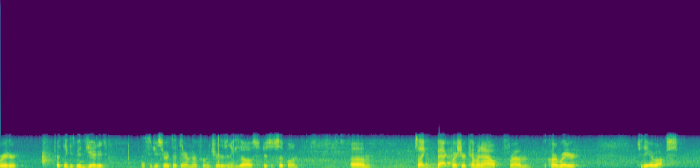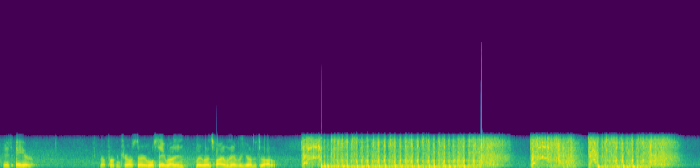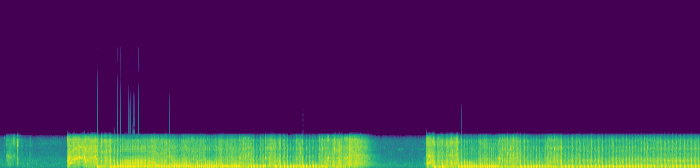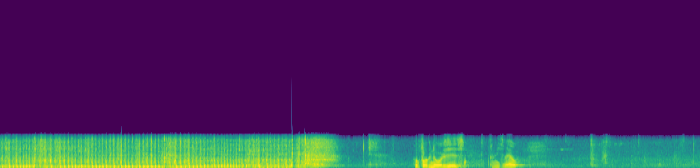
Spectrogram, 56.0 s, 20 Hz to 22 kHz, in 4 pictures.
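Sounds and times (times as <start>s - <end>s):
atv engine starting and stalling: 20.0s - 27.6s, 29.3s - 35.5s, 36.5s - 48.9s.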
